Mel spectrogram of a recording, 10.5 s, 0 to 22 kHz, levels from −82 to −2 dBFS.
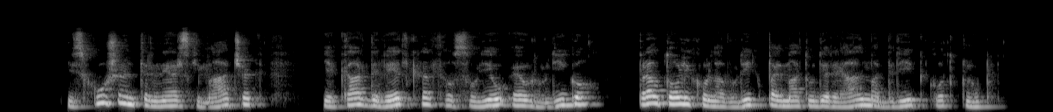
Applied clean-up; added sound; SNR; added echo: none; none; none; none.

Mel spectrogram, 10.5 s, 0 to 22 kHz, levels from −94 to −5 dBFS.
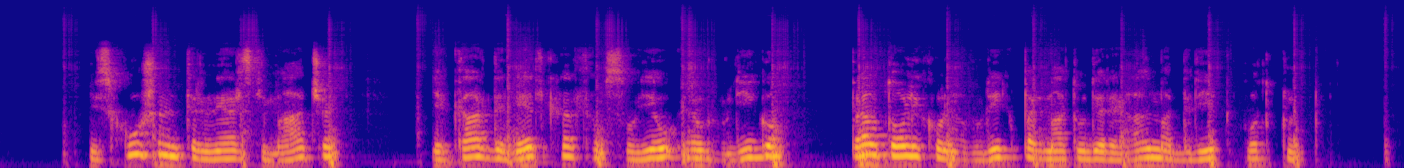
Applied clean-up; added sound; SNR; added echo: neural mask model RNNoise.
